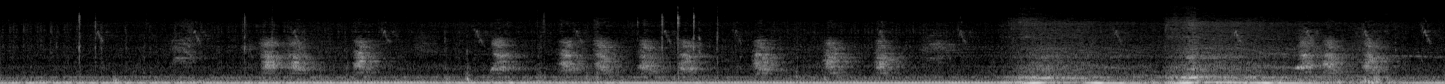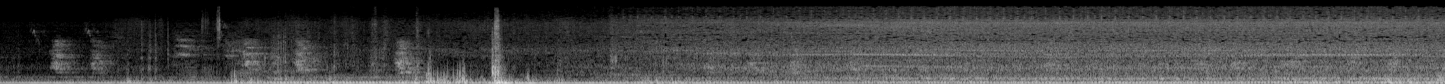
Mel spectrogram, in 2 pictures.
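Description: BMW E36 318is four-cylinder engine idling steadily at about 1,000 rpm, heard at first from inside the cabin. About twenty seconds in it is heard close up in the open engine bay, where a faint high whine comes through. Short sharp sounds repeat through the first ten seconds, and a single loud knock comes about nineteen seconds in.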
